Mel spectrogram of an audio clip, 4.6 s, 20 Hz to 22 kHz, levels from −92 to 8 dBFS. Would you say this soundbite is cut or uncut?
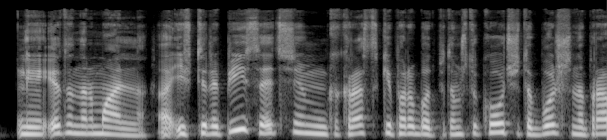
uncut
